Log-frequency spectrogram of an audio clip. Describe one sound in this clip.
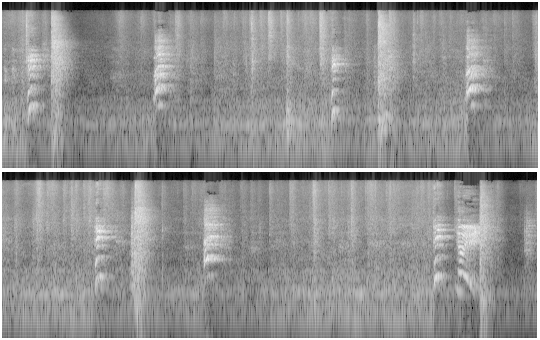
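Bodies thud onto a padded floor as people are thrown.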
